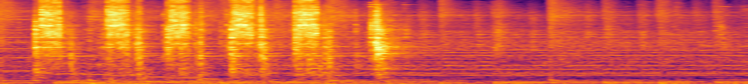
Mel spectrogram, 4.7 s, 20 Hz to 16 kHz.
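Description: Rapid ratchet clicking as a hand tool works on the upper ball joint of a Ram 1500 front suspension, quick bursts of mechanical ticks followed by a metallic clank, close and clear.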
